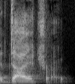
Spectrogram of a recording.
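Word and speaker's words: diatribe: How do you pronounce the third word? Uh diet tribe.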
